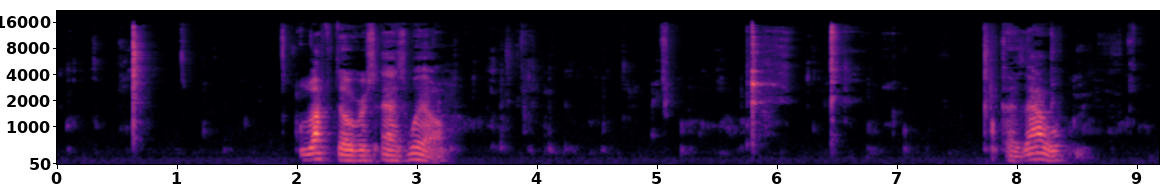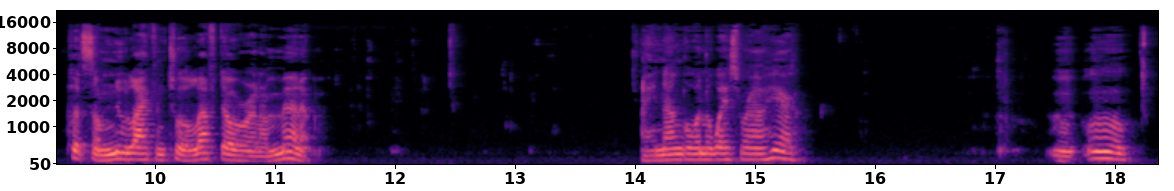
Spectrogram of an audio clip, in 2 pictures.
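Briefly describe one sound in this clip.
A woman chews food with soft, wet mouth sounds.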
